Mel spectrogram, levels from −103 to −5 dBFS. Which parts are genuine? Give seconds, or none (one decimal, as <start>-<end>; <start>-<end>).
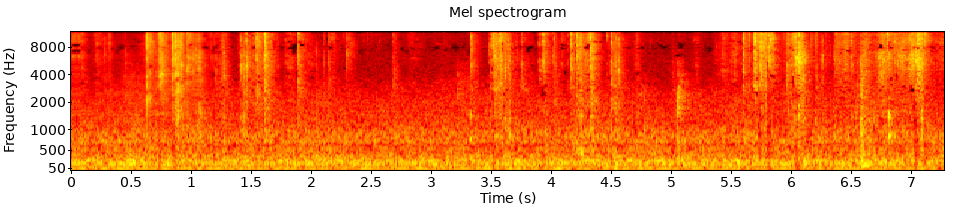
1.2-7.3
